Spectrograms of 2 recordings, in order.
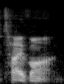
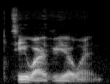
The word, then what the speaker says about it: Tyvon: So my name is Tyvon, Tyvon. It is an English rendition of a Hebrew name with a B, right? Tibbon, right? Tibon, right? And in fact, if you say my name in Spanish, it's Tibon. It's almost the same as in Hebrew, right?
